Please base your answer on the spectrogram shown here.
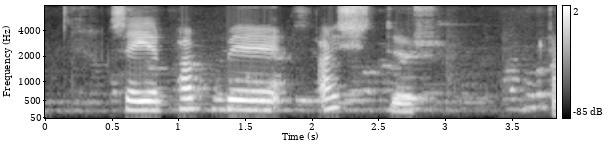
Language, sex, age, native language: Icelandic, female, 9, Icelandic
